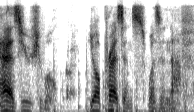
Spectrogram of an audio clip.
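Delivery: icy, cold, soft half-whispered voice. Voicing a voice that half-whispers to a player: cold half-whisper. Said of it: "It whispers to you coldly".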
